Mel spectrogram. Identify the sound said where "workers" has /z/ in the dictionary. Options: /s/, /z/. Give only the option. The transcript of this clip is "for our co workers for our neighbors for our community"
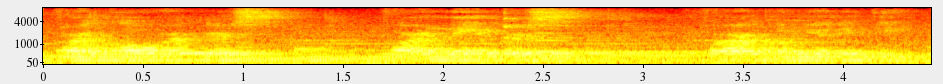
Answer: /s/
